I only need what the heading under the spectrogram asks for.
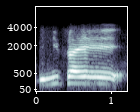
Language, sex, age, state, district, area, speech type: Bodo, male, 60+, Assam, Chirang, rural, conversation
